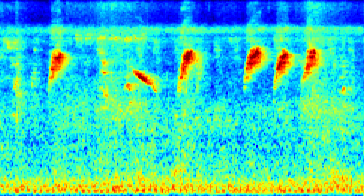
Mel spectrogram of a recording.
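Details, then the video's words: Magpie-robin in full song, its song filled with imitations: spaced, sharp, high whistled notes, some dropping in pitch, given singly and in quick pairs over a steady hiss of background noise. "konin gacor isian kapas tembak!!!"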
